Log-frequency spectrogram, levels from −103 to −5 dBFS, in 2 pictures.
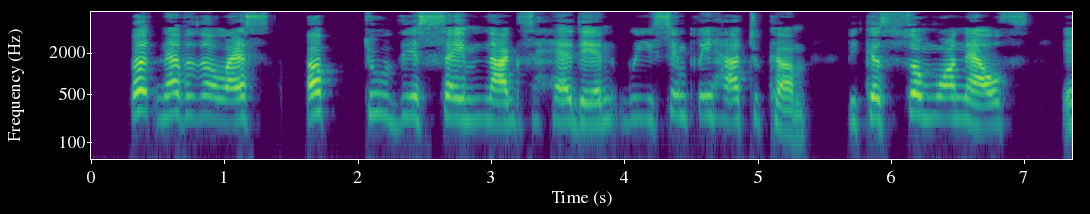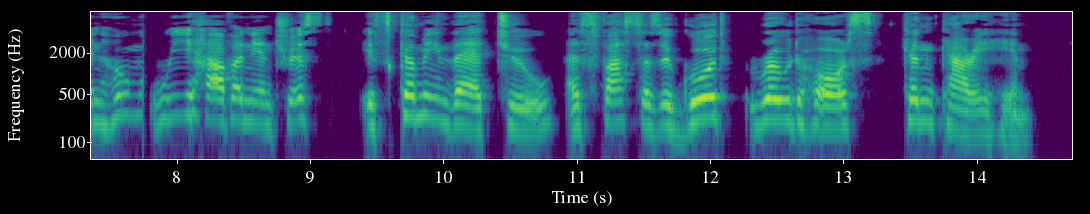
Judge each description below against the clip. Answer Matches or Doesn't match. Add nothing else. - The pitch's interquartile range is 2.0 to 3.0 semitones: Doesn't match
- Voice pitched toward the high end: Matches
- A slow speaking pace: Doesn't match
